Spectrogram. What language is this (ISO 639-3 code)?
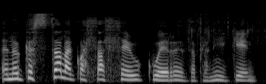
cym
